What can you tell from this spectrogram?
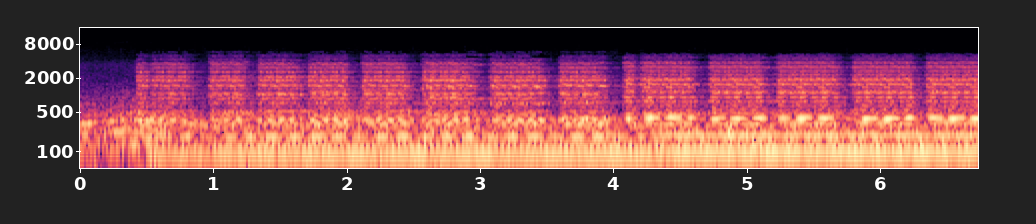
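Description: Organ music bridge between scenes of a radio drama: held organ chords that swell in at the start and pulse about three times a second, moving to a new chord about four seconds in.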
